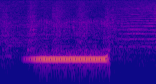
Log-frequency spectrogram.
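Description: A telephone tone on a call placed during a varsity football broadcast, one steady, clear electronic beep lasting under a second against quiet surroundings.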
